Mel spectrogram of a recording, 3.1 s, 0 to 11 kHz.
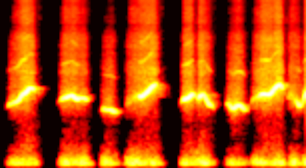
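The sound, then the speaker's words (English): A person whistles a bouncy TV theme tune, about eight short phrases separated by brief gaps, with sliding pitches and breathy edges. No one speaks. “Why do I whistle like I'm in the 1930s?”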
